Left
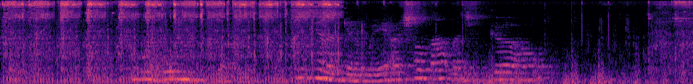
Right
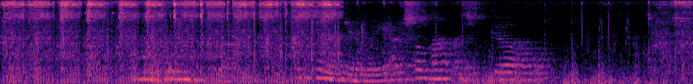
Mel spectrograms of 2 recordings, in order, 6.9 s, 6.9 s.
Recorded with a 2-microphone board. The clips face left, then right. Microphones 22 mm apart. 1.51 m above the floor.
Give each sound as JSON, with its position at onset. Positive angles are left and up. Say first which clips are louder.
{"t": 1.3, "sound": "a woman speaking", "louder": "even", "side_deg": 40, "distance_m": 1.7}
{"t": 3.0, "sound": "a woman speaking", "louder": "left 2 dB", "side_deg": 75, "distance_m": 5.5}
